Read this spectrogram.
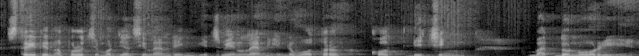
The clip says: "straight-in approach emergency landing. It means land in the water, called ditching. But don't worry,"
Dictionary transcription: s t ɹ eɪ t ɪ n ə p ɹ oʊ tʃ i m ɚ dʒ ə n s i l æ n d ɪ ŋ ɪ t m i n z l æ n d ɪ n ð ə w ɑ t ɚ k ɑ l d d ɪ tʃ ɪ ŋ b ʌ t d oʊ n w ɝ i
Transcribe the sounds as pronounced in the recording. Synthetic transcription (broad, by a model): s t ɹ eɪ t ɪ n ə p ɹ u s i m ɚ dʒ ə n s i l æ n d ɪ ŋ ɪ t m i n l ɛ n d ɪ n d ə w ɑ t ɚ k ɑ l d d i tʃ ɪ ŋ b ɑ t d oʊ n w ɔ i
